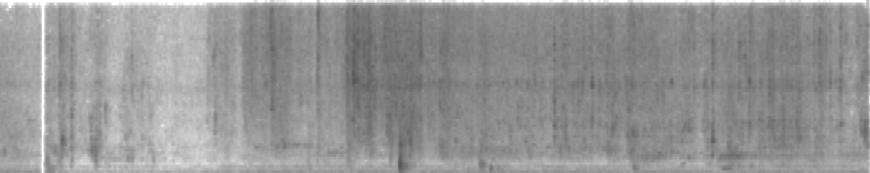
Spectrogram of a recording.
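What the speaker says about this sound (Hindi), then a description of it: "हाँ, ये सूखा हुआ, इसको लगाओ पानी।" Water poured from a container onto dry plants in a home garden while children do the watering; a soft, steady trickle and splash runs throughout, fairly faint, with a sharp knock near the start and a small clunk midway.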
